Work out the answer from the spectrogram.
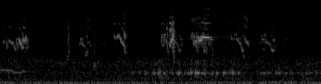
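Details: Short budgerigar chirps and bent warbled notes in quick succession, some louder than others, above a low background hum.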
